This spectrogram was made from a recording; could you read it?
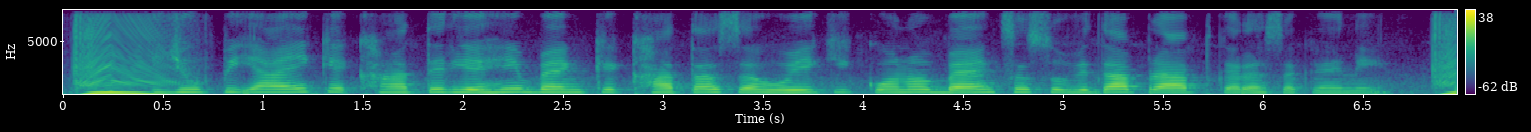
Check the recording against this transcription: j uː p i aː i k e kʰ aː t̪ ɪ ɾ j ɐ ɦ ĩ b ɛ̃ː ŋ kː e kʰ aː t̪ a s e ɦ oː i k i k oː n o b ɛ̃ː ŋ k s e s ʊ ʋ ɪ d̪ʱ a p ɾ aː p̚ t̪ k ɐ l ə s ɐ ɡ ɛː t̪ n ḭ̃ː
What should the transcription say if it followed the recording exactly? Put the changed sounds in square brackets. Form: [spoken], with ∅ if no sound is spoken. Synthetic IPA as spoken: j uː p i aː i k e kʰ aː t̪ ɪ ɾ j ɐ ɦ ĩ b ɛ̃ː ŋ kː e kʰ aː t̪ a s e ɦ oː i k i k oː n o b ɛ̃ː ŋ k s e s ʊ ʋ ɪ d̪ʱ a p ɾ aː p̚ t̪ k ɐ [ɾ] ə s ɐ [k] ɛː [∅] n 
